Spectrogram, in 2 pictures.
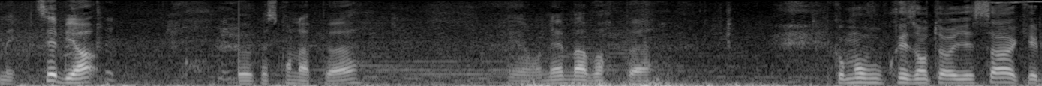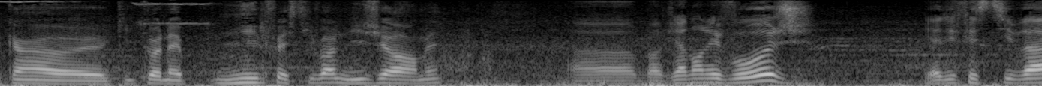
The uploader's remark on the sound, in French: À l'occasion de la 30e édition du festival international du film fantastique de Gérardmer. Promenons nos micros dans les rues de "la perle des Vosges", à la rencontre des festivaliers, des skieurs et des Géromois.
